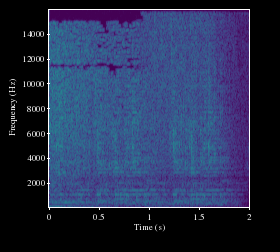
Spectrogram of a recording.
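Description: The fading tail of a cartoon smash sound effect: a hiss of noise dying away, with faint music underneath, cutting off just before the end.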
